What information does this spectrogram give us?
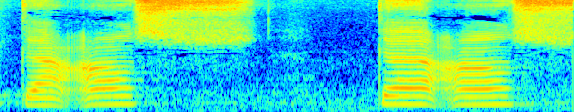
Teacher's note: Jangan keluarkan udara dalam bawah mulut kita. Kalau ka'as tu huruf sin tak betul. Ka'as huruf sad tebalkan.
